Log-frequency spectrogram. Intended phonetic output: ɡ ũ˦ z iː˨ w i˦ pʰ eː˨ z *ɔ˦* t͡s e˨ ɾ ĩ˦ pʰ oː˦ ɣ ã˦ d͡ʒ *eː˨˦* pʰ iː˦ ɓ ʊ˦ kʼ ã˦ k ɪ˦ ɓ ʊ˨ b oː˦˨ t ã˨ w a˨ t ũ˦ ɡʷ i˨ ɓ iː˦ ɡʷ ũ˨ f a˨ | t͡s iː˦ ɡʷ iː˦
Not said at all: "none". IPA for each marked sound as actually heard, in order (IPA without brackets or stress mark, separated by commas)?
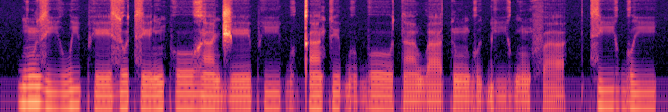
ʊ˦, eː˨˦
